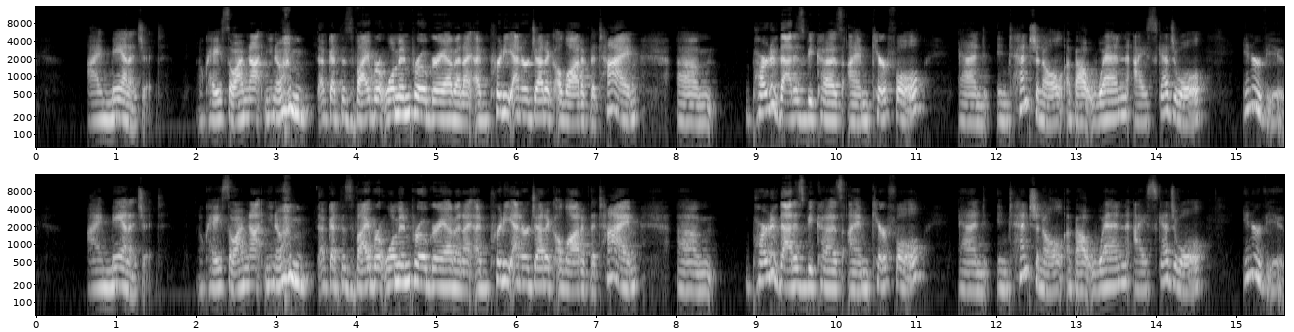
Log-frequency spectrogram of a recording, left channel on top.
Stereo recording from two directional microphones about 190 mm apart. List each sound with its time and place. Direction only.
0.6 s speech: 25° right (ahead or behind)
